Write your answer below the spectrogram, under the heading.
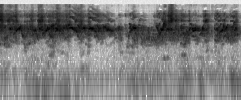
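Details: Budgie warbling in a fast string of bright, squeaky chirps and short whistles, run together without pause.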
